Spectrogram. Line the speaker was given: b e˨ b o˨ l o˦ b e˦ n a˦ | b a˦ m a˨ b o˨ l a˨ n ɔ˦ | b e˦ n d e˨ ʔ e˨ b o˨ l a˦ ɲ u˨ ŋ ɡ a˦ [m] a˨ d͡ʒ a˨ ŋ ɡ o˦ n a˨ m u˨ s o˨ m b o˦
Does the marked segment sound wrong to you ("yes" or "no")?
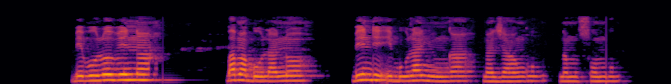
yes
